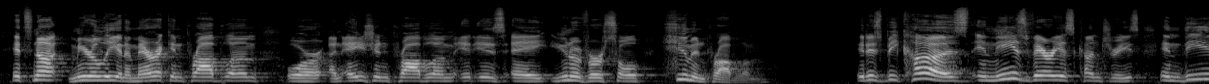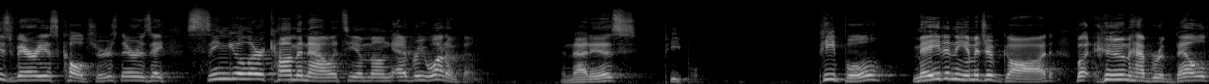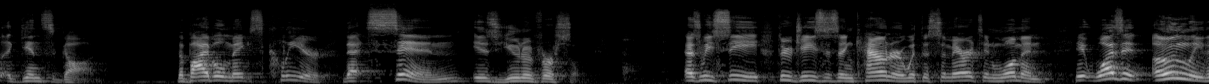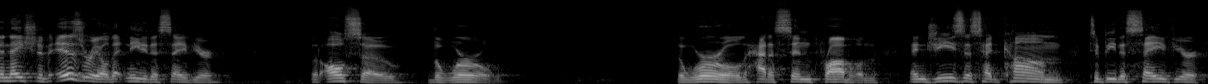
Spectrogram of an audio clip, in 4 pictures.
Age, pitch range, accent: 30-49, 120-190 Hz, American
